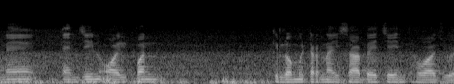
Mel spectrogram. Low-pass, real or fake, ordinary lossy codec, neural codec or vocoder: 7.2 kHz; fake; none; vocoder, 44.1 kHz, 128 mel bands every 256 samples, BigVGAN v2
